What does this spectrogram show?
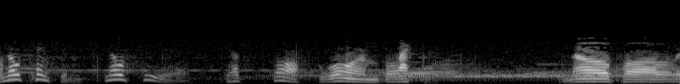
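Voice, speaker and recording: An actor playing an ominous, insinuating narrator who addresses a killer in a deliberate 1940s radio thriller style. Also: male voice, mid-range voice, phone-quality sound, close to an everyday voice. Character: the Whistler, sinister omniscient male narrator addressing the killer. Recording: noisy old radio broadcast recording.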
